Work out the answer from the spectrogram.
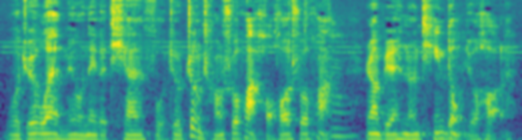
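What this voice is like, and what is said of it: Mandarin with Taiyuan accent. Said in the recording (Chinese): “我们自己觉得我们自己说的是普通话。但其实我们说的是标标准准的太原普通话”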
